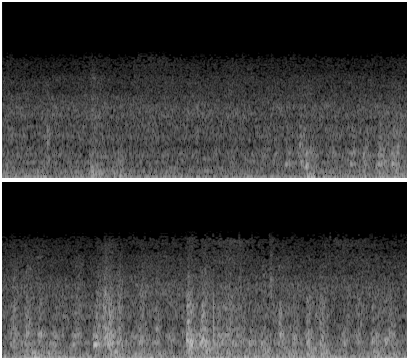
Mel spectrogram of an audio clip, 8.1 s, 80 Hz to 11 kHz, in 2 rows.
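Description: ES2G Lastochka electric train running along the track, heard from inside the carriage: a steady low rumble with wheel clicks and rattles, busier around five to six seconds in.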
